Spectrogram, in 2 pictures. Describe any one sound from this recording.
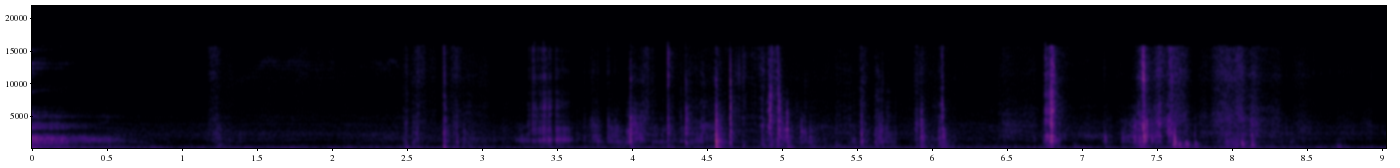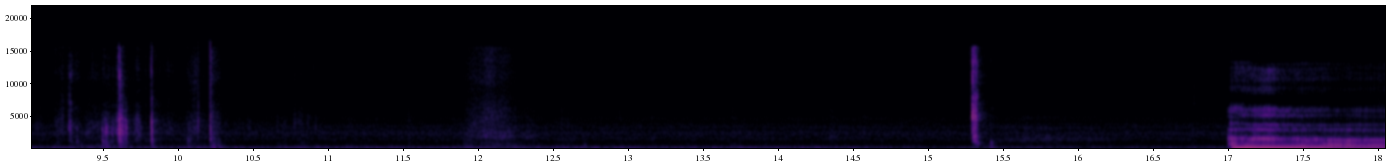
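A sheet of stickers crinkles and rustles in hands.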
